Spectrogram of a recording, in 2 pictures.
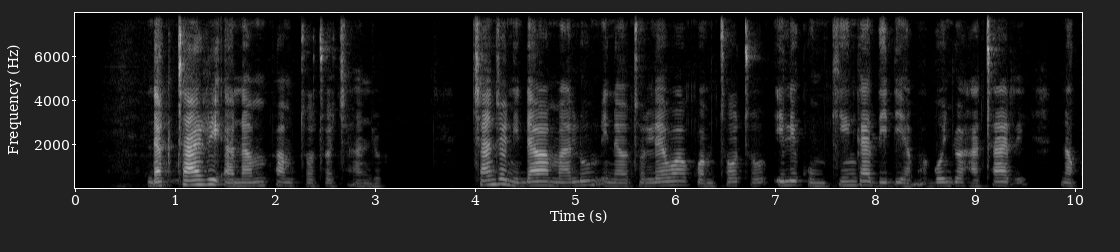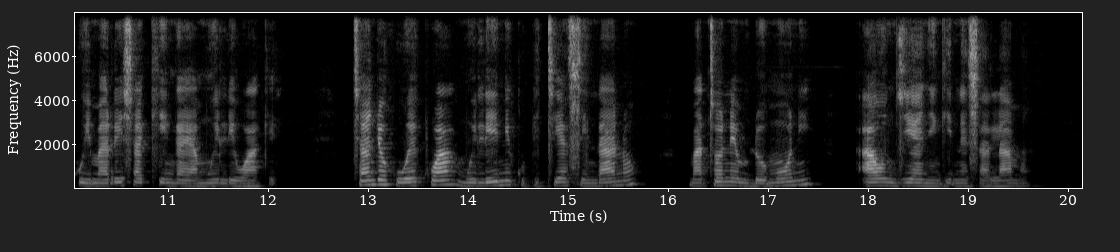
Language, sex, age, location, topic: Swahili, female, 36-49, Kisumu, health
